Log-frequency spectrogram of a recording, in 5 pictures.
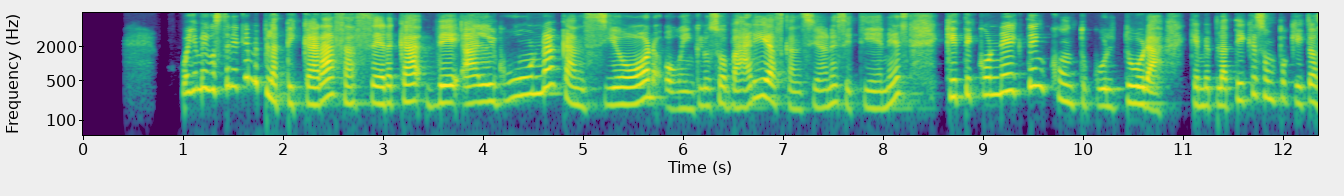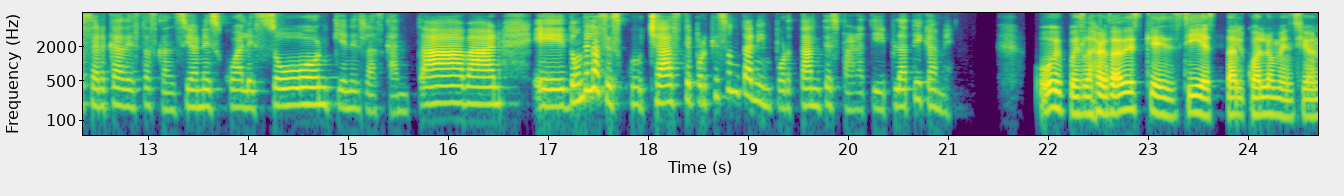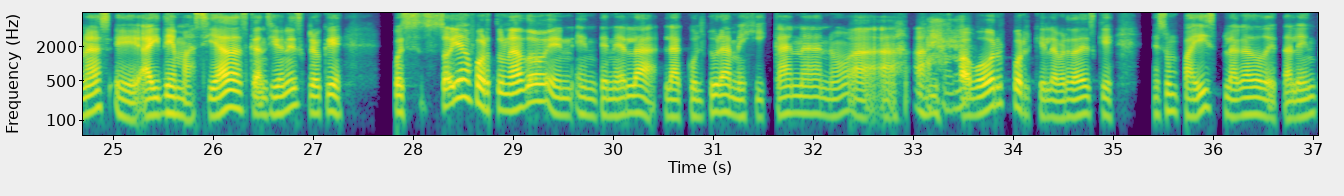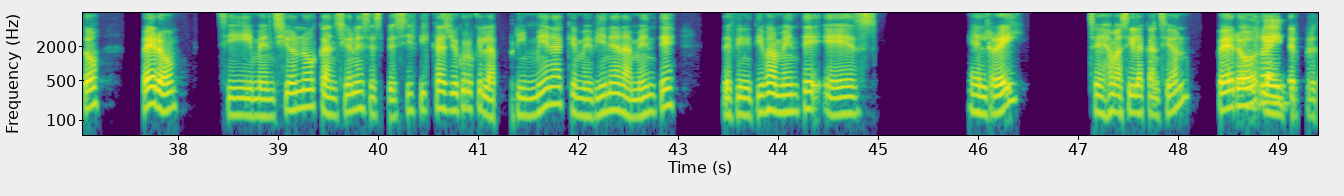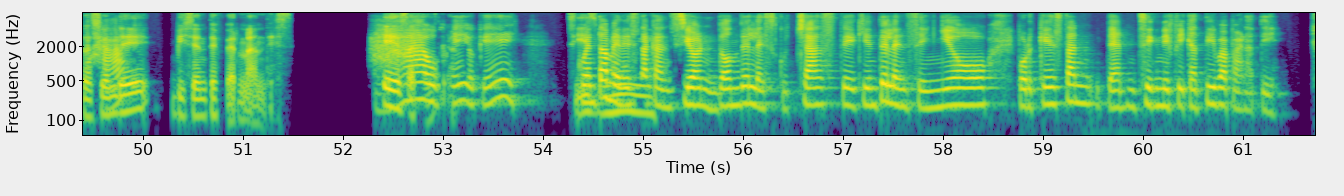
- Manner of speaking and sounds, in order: tapping
- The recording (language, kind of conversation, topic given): Spanish, podcast, ¿Qué canción te conecta con tu cultura?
